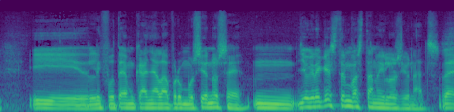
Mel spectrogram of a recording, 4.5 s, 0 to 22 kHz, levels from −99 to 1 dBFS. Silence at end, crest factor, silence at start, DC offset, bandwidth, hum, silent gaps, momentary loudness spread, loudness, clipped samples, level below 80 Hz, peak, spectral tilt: 0 s; 10 dB; 0.05 s; under 0.1%; 14.5 kHz; none; none; 3 LU; -28 LUFS; under 0.1%; -52 dBFS; -16 dBFS; -6.5 dB/octave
